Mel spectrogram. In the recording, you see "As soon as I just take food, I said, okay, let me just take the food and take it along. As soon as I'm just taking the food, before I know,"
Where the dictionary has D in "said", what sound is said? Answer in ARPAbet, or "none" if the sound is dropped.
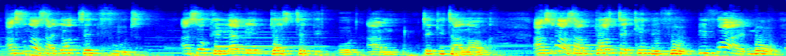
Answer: none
